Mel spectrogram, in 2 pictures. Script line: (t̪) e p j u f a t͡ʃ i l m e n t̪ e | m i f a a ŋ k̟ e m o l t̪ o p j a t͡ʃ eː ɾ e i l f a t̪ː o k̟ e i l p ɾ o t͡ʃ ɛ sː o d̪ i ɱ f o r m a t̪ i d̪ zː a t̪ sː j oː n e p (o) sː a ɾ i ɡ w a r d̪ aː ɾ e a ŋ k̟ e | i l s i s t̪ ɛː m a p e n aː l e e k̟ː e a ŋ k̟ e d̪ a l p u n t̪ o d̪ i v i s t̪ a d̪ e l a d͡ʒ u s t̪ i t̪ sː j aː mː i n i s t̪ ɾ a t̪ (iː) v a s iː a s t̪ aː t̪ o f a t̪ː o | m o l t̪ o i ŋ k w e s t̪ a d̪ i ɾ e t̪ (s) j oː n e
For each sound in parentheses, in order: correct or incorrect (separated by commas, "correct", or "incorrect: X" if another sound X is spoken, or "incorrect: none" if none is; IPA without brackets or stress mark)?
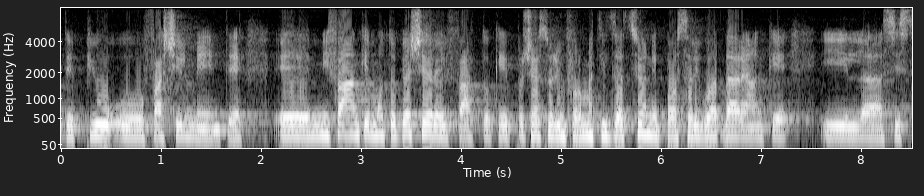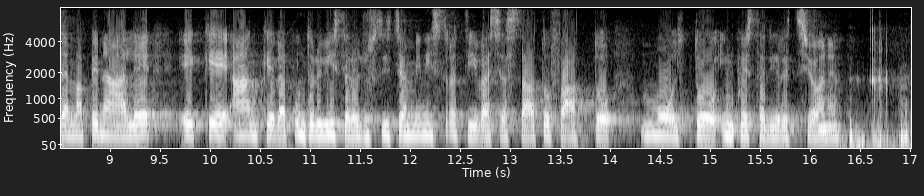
correct, incorrect: ɔ, correct, incorrect: sː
